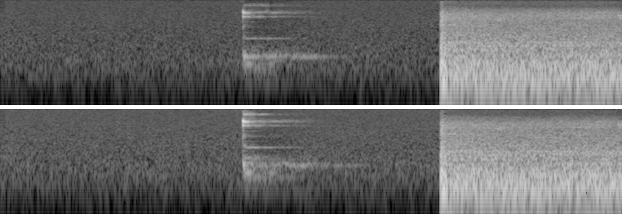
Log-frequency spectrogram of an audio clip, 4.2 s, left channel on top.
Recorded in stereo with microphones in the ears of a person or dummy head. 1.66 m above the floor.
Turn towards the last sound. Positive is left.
turn(degrees=10)  # may be behind; listen again after turning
